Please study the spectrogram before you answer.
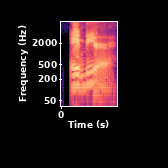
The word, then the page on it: amir: American English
